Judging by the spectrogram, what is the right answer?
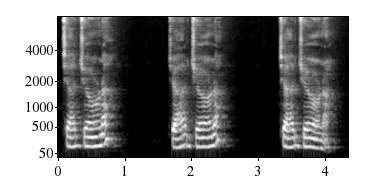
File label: "djaadjurna", Dhurga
